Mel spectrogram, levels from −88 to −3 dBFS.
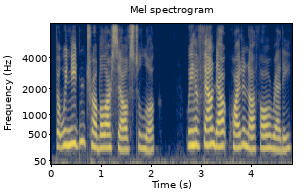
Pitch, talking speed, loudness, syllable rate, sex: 255 Hz, 175 wpm, -16 LUFS, 5.0 syllables/s, female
